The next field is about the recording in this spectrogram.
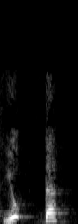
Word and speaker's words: يؤت: فننطق همزة ساكنة ثم تاء شديدة ثم مهموسة، ولم يؤت هكذا نقف على هذه الكلمة.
